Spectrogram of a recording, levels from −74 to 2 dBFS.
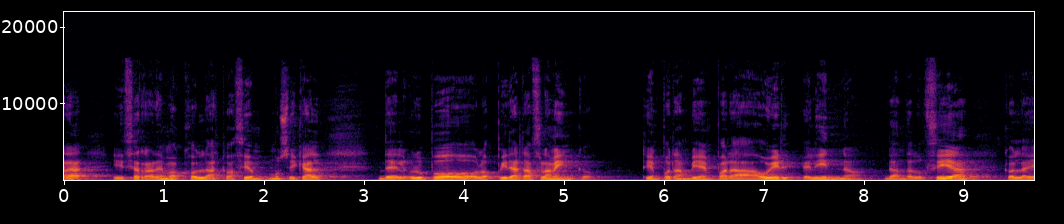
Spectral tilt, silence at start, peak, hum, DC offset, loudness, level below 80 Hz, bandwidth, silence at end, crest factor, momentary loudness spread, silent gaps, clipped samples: -6.5 dB/octave; 0 s; -6 dBFS; none; 1%; -23 LUFS; -62 dBFS; 16 kHz; 0 s; 16 dB; 11 LU; none; under 0.1%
